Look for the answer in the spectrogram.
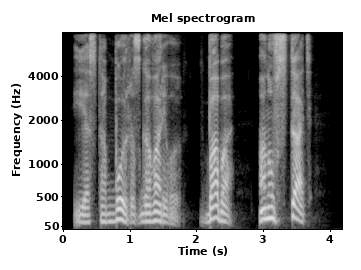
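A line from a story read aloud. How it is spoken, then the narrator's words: Furious bark. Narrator (Russian): рявкнул он таким злющим голосом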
